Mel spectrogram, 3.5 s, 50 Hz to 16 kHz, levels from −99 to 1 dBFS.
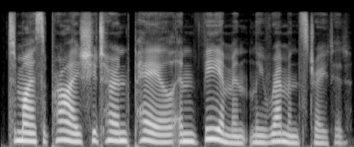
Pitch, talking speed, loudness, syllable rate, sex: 190 Hz, 150 wpm, -17 LUFS, 5.3 syllables/s, female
